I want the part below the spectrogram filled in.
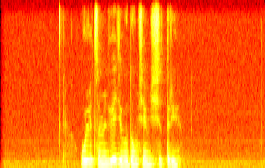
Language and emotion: Russian, neutral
